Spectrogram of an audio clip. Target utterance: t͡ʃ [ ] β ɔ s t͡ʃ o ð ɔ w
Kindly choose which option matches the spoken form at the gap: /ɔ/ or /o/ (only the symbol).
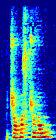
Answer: ɔ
